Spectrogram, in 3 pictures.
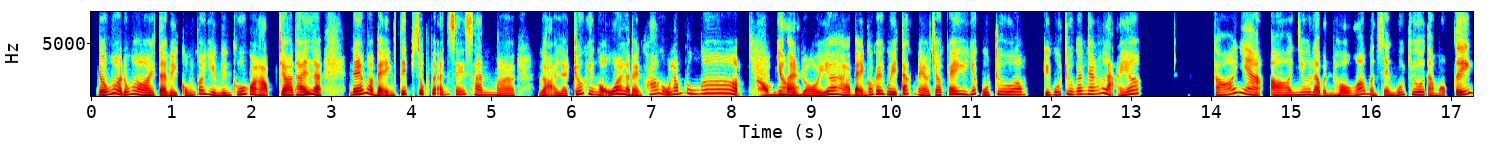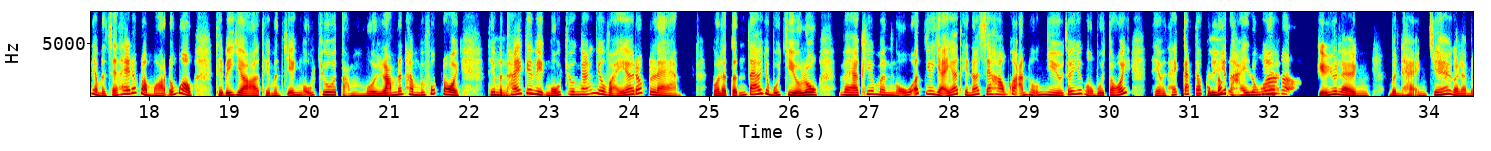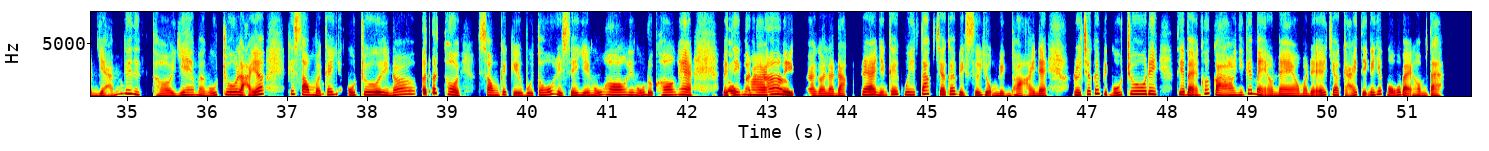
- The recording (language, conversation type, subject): Vietnamese, podcast, Thói quen ngủ ảnh hưởng thế nào đến mức stress của bạn?
- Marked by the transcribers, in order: tapping; other background noise; unintelligible speech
